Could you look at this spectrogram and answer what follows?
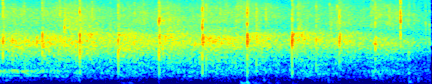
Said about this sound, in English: Brilliant. Round of applause.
